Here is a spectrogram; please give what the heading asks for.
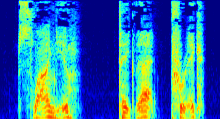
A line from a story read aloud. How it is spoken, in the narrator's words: muttered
